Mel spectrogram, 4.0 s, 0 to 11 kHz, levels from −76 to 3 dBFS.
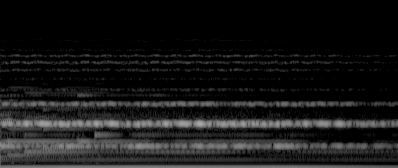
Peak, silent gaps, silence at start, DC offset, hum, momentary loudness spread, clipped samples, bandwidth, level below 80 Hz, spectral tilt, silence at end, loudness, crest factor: -20 dBFS; none; 0 s; 0.8%; none; 5 LU; under 0.1%; 9.6 kHz; -78 dBFS; -5 dB/octave; 0 s; -35 LUFS; 14 dB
